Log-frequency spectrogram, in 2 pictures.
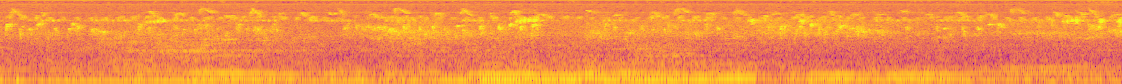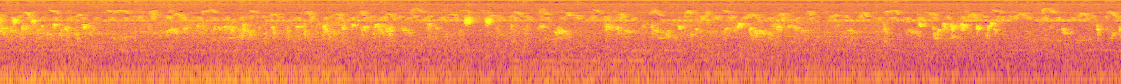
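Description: Many small birds chirping and calling in quick short notes throughout, with a low rumble underneath for about the first ten seconds.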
